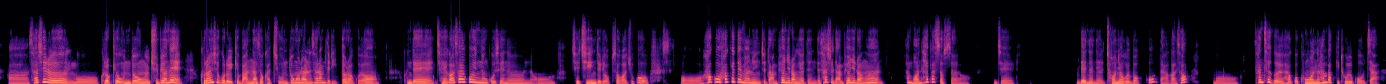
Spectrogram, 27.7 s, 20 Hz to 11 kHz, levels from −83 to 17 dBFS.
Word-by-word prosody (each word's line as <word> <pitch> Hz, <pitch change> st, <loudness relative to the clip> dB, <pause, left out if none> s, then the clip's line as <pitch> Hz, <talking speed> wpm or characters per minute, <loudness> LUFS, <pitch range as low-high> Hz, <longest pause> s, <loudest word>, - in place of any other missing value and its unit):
아 175 Hz, 0 st, -6 dB
사실은 260 Hz, -, +4 dB
뭐 165 Hz, -1 st, -4 dB
그렇게 235 Hz, +2 st, +1 dB
운동을 215 Hz, +3 st, +3 dB
주변에 245 Hz, +6 st, +3 dB, 0.3 s
그런 265 Hz, +4 st, +4 dB
식으로 250 Hz, -8 st, +1 dB
이렇게 190 Hz, +2 st, -2 dB
만나서 200 Hz, +7 st, +1 dB
같이 175 Hz, -1 st, -8 dB
운동을 240 Hz, +8 st, +1 dB
하는 210 Hz, -3 st, +3 dB
사람들이 245 Hz, -3 st, -1 dB
있더라고요. 180 Hz, +2 st, -1 dB, 0.5 s
근데 215 Hz, -4 st, +1 dB
제가 200 Hz, +7 st, +2 dB
살고 350 Hz, +1 st, +4 dB
있는 265 Hz, -5 st, +3 dB
곳에는 180 Hz, -4 st, -4 dB
어 165 Hz, -3 st, -10 dB, 0.3 s
제 205 Hz, -, -2 dB
지인들이 210 Hz, 0 st, +1 dB
없어 160 Hz, +4 st, -4 dB
가지고 180 Hz, -, -2 dB, 0.6 s
어 165 Hz, 0 st, -6 dB
하고 330 Hz, -, +3 dB
하게 370 Hz, +4 st, +2 dB
되면은 250 Hz, -, +2 dB
이제 180 Hz, -1 st, -7 dB
남편이랑 215 Hz, -, +2 dB
해야 185 Hz, -2 st, -2 dB
되는데 165 Hz, -2 st, -7 dB
사실 310 Hz, -, -2 dB
남편이랑은 220 Hz, -, +1 dB, 0.4 s
1 275 Hz, -2 st, +1 dB
번 210 Hz, -3 st, +2 dB
해 315 Hz, +8 st, -1 dB
봤었어요. 190 Hz, -, -6 dB, 0.5 s
인제 160 Hz, -2 st, -9 dB, 1.2 s
네네네. 195 Hz, -6 st, +1 dB
저녁을 200 Hz, 0 st, +2 dB
먹고 170 Hz, -, -5 dB
나가서 155 Hz, -, -3 dB, 0.5 s
뭐 80 Hz, -, -9 dB, 0.3 s
'산책을 305 Hz, -, +1 dB
하고 215 Hz, 0 st, -3 dB
공원을 210 Hz, 0 st, +3 dB
1 270 Hz, +6 st, +3 dB
바퀴 295 Hz, -9 st, -1 dB
돌고 180 Hz, -3 st, -2 dB
오자.' 145 Hz, -1 st, -6 dB
205 Hz, 265 characters per minute, -16 LUFS, 175-250 Hz, 1.2 s, 사실은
